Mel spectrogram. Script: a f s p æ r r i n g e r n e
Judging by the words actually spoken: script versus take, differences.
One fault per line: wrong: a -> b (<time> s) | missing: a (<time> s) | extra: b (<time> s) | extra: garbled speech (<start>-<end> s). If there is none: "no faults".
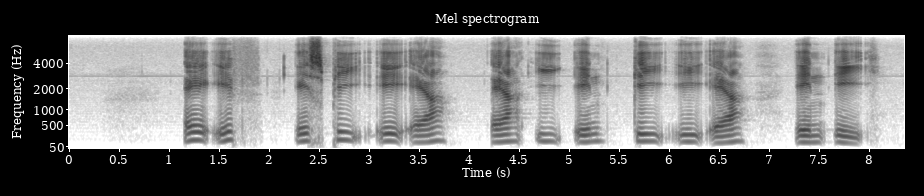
no faults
